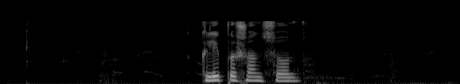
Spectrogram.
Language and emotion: Russian, neutral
